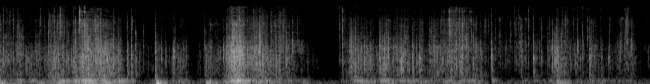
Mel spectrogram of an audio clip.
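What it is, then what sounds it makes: Ice cubes in fizzy soda tapped with metal sticks. Two metal sticks repeatedly tap and jab ice cubes floating in carbonated Sprite inside a clear plastic tub. The result is a dense, irregular run of short clinking knocks with low thuds over a faint background fizz.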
